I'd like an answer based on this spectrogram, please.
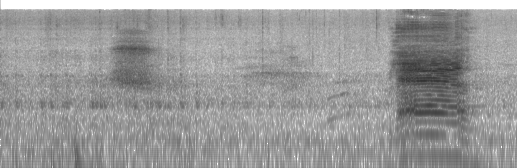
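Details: Baby sheep (lamb) at Hamura Zoo: one loud, harmonic, slightly wavering bleat of under a second near the end, preceded by a fainter, higher short call earlier; steady low background hum throughout.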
